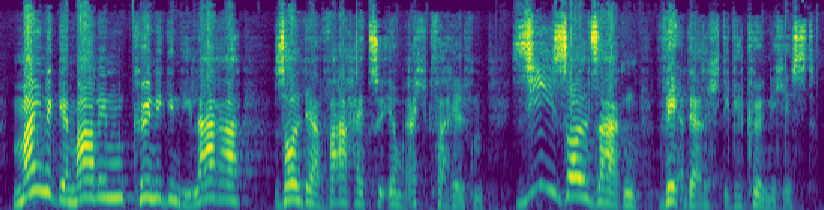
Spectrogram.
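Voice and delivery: loud, high-pitched opening, easing in pitch by the end; shouted demand. A narrator's reading. False king calling his queen as witness, shouting. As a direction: demand testimony in a ringing voice. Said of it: "schrie der falsche König".

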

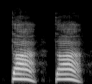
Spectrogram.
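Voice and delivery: high, loud, breathless stammer; excited stammer. Acted. Boy pointing out something to grandpa, excited stammer. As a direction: blurt it out, too excited for words. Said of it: "stammelte der Junge".

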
